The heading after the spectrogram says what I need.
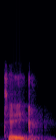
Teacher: the initial t is aspirated in initial position. K in final position is not.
